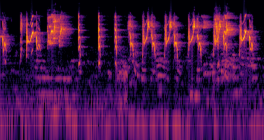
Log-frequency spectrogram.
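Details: Long-tailed shrike song used to keep a kept bird singing: a rapid string of sharp high chirps and whistled up-and-down slurs, with brief buzzy bursts mixed in.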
